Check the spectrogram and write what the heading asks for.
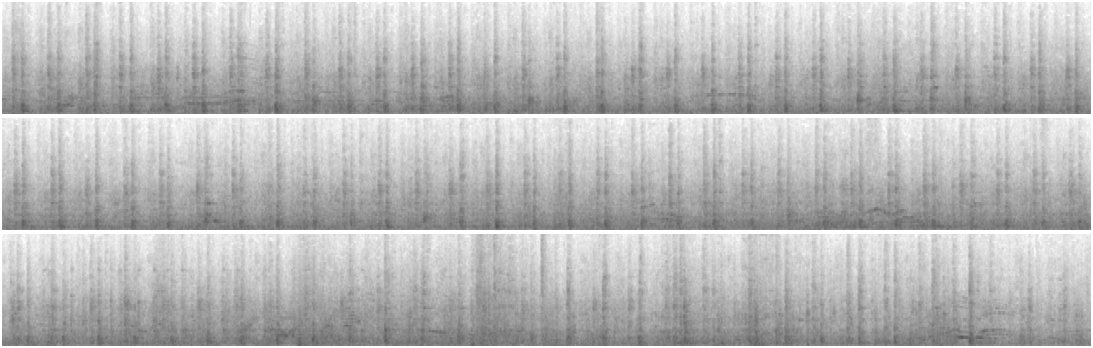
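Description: Ride train running on its track, its wheels clattering steadily over the rails.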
